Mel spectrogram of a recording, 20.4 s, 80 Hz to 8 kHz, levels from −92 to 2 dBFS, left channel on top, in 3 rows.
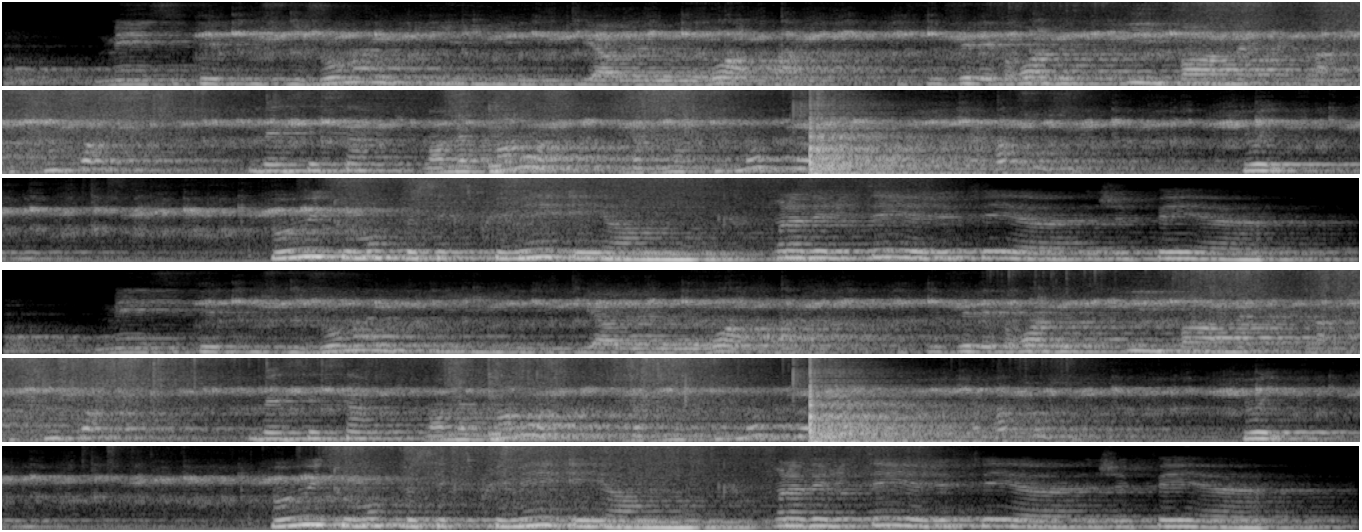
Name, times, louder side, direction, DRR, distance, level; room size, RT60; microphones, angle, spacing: voice 1, 0.4-4.1 4.5-7.4 8.9-9.6 9.9-12.2, left 1 dB, 35° left, -2 dB, 1.7 m, -35 dB
sound 1, 1.0-15.4, left 3 dB, 20° left, 1.7 m, -39 dB
sound 2, 4.9-11.0 11.5-12.2 14.0-14.3 15.0-18.2, right 1 dB, 25° right, 3.0 m, -38 dB
voice 2, 8.0-8.7 9.2-9.3 13.0-13.3 14.9-19.9, equal, 10° right, 3 dB, 1.1 m, -29 dB
26.5 x 22.0 x 5.3 m, 2.7 s
head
